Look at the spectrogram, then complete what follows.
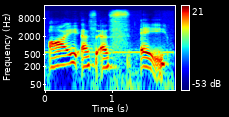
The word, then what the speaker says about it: Issa: a very cute name young baby what um i-s-s-a oh issa issa young baby issa thank you tony i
